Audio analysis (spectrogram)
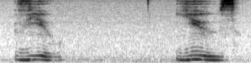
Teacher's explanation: second sound the tongue stretch tches up and back you so the tongue has to make this movement from being forward and raised to being back and raised · the sides of the top of the tongue are pressing the sides of the roof of the mouth leaving a small passageway down the center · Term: diphthong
